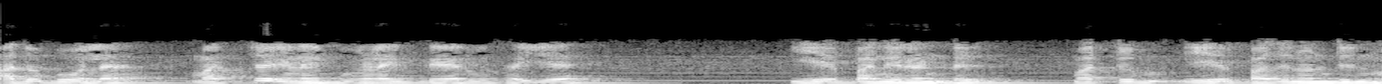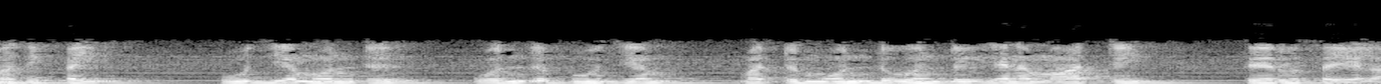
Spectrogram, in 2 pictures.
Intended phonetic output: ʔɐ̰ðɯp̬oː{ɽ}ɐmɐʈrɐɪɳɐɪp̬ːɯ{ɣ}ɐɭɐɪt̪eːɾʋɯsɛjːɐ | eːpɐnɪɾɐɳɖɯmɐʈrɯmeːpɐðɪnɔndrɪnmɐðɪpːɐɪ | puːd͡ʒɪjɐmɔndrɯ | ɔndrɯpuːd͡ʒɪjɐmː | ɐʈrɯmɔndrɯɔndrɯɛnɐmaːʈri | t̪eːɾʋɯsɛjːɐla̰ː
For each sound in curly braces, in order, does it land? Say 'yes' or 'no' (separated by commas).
no, yes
